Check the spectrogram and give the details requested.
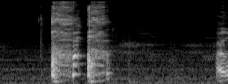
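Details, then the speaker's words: Ear-cough (Arnold's) reflex: two harsh coughs and the start of a third, set off by cleaning the ear canal with a cotton swab. "is it just me or does anyone else have like a cough attack every time relax relax I can't help"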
